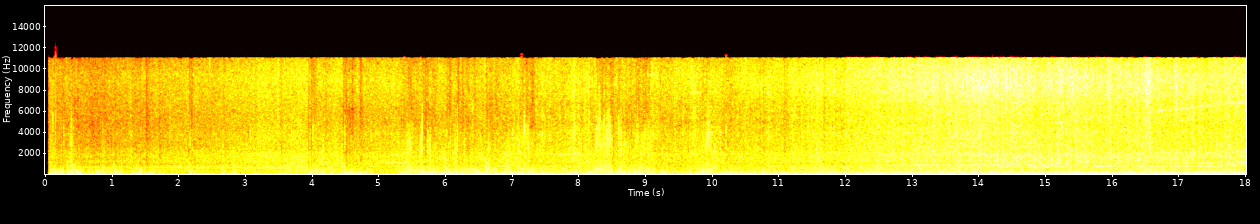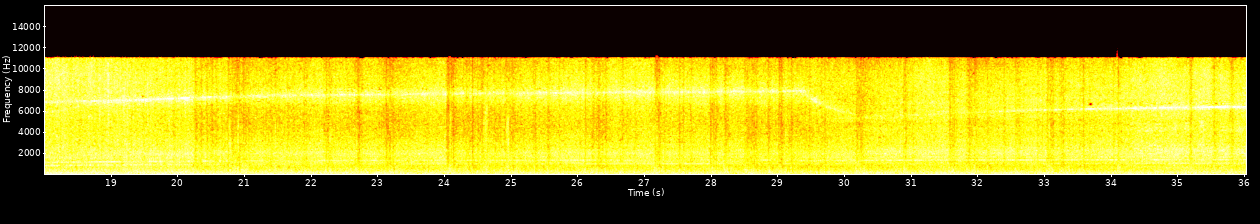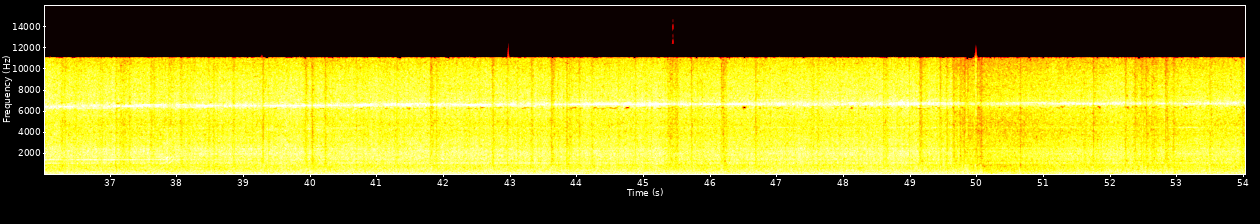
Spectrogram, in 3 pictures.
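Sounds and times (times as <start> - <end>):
boat engines running: 0.0 - 54.0
engine whine: 0.0 - 54.0
wind buffeting microphone: 0.0 - 54.0.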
